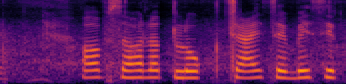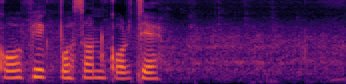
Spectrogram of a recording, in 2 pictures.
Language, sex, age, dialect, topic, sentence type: Magahi, female, 18-24, Northeastern/Surjapuri, agriculture, statement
